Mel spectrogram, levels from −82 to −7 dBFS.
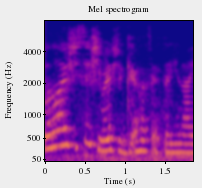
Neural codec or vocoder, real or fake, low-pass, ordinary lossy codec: codec, 16 kHz, 4 kbps, X-Codec, WavLM features, trained on Multilingual LibriSpeech; fake; 7.2 kHz; MP3, 32 kbps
